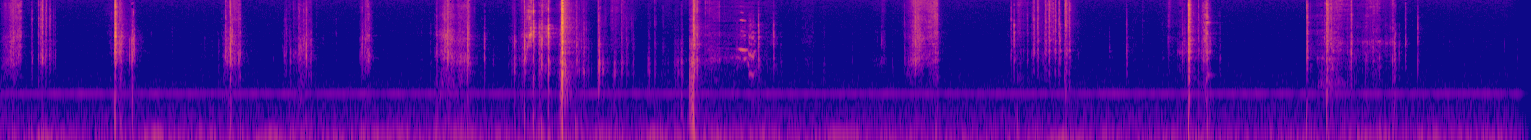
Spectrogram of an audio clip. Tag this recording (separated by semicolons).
cassette; foley; movement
